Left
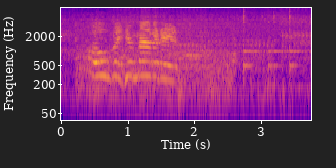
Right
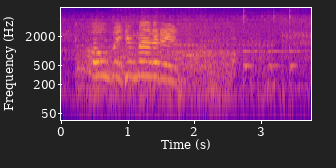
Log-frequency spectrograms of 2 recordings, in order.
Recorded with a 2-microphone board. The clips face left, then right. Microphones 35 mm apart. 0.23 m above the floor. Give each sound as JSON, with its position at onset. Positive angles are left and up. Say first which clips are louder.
{"t": 0.2, "sound": "a shout", "louder": "right 1 dB", "side_deg": -30, "distance_m": 3.5}
{"t": 2.7, "sound": "dishes clattering", "louder": "even", "side_deg": 10, "distance_m": 1.0}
